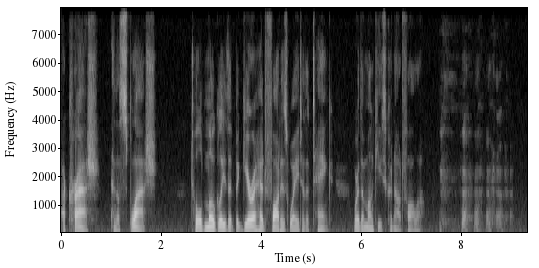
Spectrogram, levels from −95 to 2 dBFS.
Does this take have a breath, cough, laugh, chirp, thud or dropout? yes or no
yes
